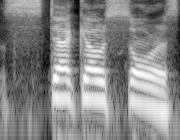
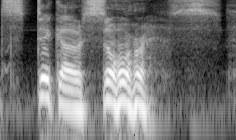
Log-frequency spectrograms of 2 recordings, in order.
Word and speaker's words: Stegosaurus: It's pronounced Stegosaurus, not Stigosaurus. Okay, the Allosaurus, Ceratosaurus, Ceratosaurus.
